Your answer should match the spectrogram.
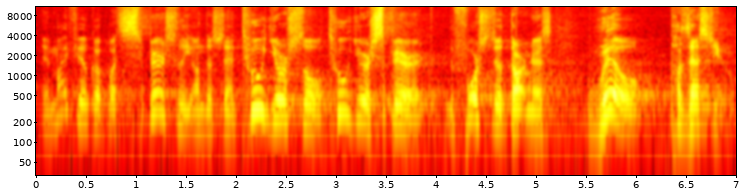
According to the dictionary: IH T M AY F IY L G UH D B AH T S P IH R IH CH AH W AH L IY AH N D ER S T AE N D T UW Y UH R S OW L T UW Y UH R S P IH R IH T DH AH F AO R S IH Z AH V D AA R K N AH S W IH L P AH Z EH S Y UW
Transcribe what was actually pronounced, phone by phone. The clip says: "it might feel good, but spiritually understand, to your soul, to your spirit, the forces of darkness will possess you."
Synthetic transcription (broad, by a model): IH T M AY F IY L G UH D B AH T S P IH R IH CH L IY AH N D ER S T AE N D T UW Y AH R S OW L T UW Y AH R S P IH R IH T DH AH F AO R S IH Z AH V D AA R K N AH S W IH L P AH Z EH S Y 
